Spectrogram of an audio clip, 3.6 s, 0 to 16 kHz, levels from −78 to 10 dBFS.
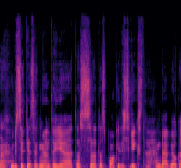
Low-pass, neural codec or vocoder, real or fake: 14.4 kHz; codec, 44.1 kHz, 7.8 kbps, DAC; fake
